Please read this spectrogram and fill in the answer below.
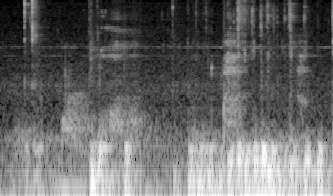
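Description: Computer keyboard keys clicking in scattered keystrokes as a word is typed, over a low rumble.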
